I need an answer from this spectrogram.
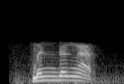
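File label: "mendengar", Indonesian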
